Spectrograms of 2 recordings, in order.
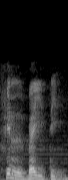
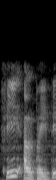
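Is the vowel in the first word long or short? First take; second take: short; long. First: The first vowel is short, joined to 'l'. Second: The first vowel is long, with 'al' separate. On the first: "tidak panjang" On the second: "Harusnya kan fi, nah, panjang"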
